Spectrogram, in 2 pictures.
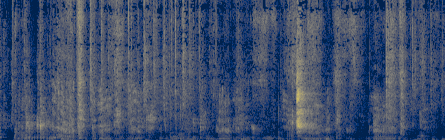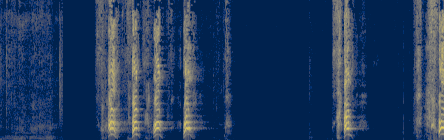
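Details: French Bulldog puppies at play: a long stretch of low growling and scuffling noises gives way to a burst of four sharp, high-pitched yapping barks, then a pause and two more short yaps.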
